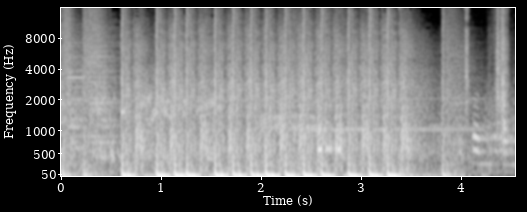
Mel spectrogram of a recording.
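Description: A pistol fires a rapid string of loud shots.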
